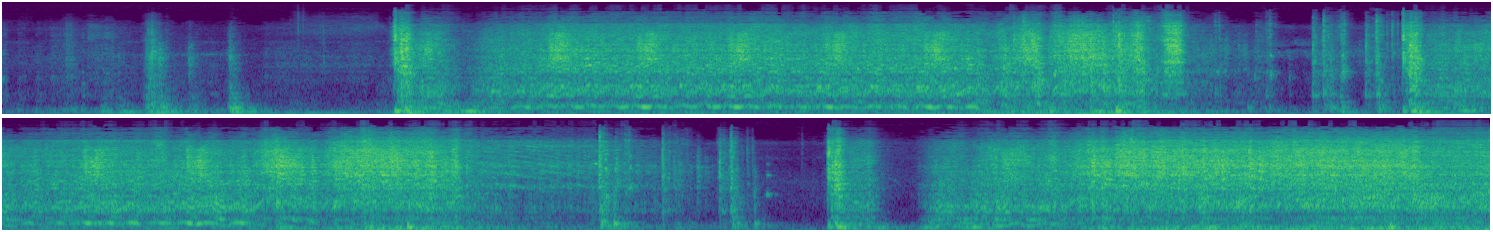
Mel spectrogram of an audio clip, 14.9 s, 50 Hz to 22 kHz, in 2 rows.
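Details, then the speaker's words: 1958 Chevy Biscayne first run after years of neglect: cranks, catches, then a loud rumbling idle with throttle blips through a 1-3/4 inch exhaust. It has oil pressure, idle adjustment is maxed, no knocking; it runs normally. "there ain't no moving that idle deal all the way up but it's got oil pressure and everything sounds like a freaking hurricane you've got an inch and three quarter exhaust on"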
